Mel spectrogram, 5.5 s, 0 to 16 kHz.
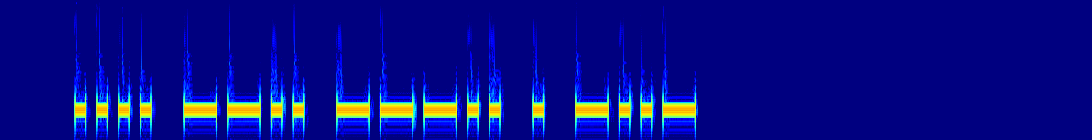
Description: Morse code, heard as a keyed tone, about 22 wpm, 700 Hz. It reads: HZ8EX
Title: Code Groups - 5 Letter:Numbers - 22wpm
